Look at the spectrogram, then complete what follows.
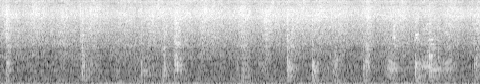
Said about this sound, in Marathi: थोडं व्यवस्थित परता म्हणजे मिरचीचा जो कच्चापणा असतो तो व्यवस्थित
